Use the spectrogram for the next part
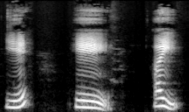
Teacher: ಕಂಠ ಮತ್ತು ತಾಲು ಅಂದರೆ ದವಡೆ ಈ ಎರಡು ಭಾಗಗಳ ಸಹಾಯದಿಂದ ಹುಟ್ಟುತ್ತವೆ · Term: ಕಂಠಾಲು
